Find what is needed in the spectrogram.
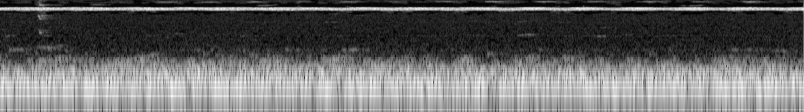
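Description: Quiet steady background: a low hum with a thin, continuous high-pitched tone above it. Nothing starts or stops.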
